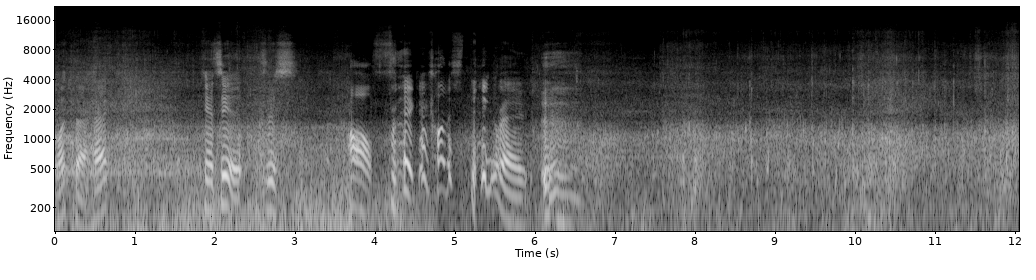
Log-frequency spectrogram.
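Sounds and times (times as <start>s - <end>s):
wind rushing: 0.0s - 5.2s
small waves lapping: 0.0s - 12.0s.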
